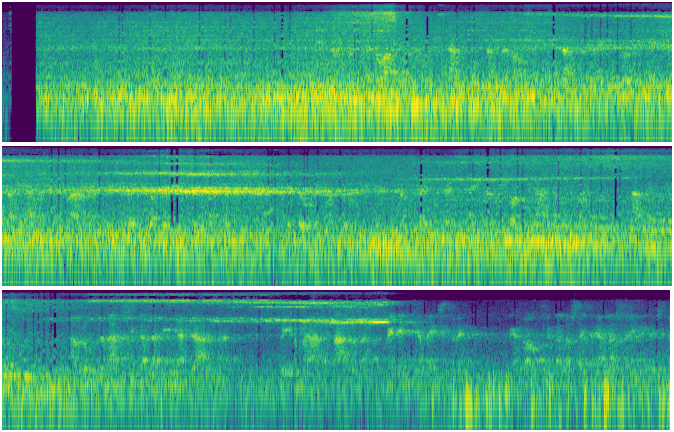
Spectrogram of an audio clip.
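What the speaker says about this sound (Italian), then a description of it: "Il treno Eurocity" An Eurocity train pulls into the platform at Vicenza station, a sustained rumbling roll with high metallic brake squeals rising over it, close and loud throughout, and station announcement speech in the background.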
